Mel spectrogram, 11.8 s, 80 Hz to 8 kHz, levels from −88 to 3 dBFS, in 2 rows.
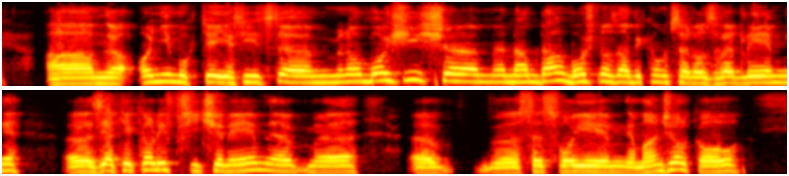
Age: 50-69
